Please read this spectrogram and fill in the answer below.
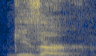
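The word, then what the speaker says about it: עזר: In modern Hebrew, this letter is silent, but the ancient pronunciation was a soft G, as in the word ring. The word would have been pronounced gizer.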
